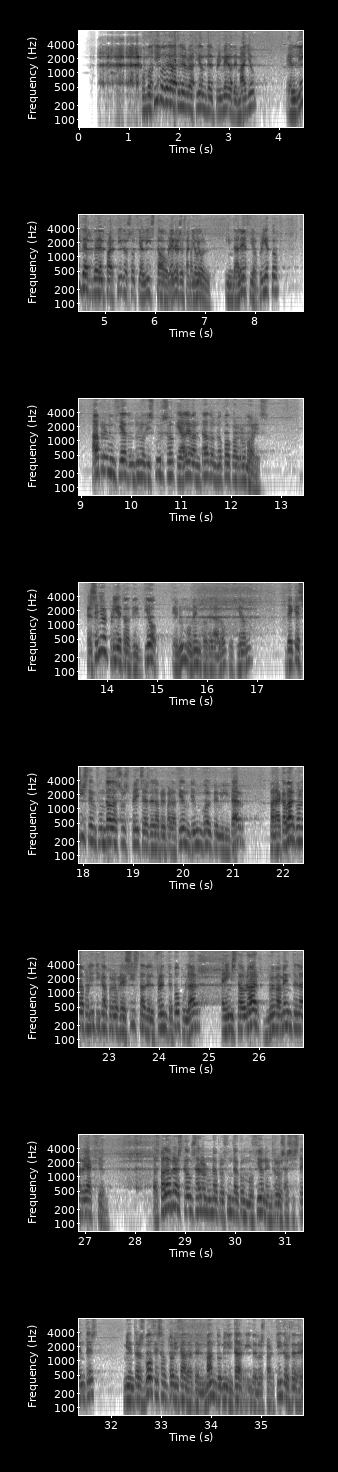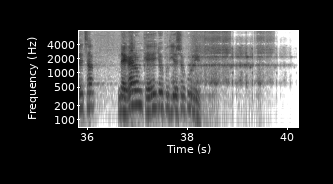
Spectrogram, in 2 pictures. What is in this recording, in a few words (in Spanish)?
NOTICIA radio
